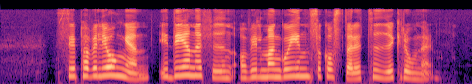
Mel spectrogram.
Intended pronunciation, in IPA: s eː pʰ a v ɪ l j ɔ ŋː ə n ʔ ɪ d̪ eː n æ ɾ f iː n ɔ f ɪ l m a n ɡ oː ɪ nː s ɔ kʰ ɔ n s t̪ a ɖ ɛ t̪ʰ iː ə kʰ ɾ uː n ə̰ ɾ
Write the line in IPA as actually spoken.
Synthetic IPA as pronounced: s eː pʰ a v ɪ l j ɔ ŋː ə n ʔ ɪ d̪ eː n æ ɾ f iː n ɔ v ɪ l m a n ɡ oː ɪ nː s ɔ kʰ ɔ s t̪ a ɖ ɛ t̪ʰ iː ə kʰ ɾ uː n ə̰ ɾ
